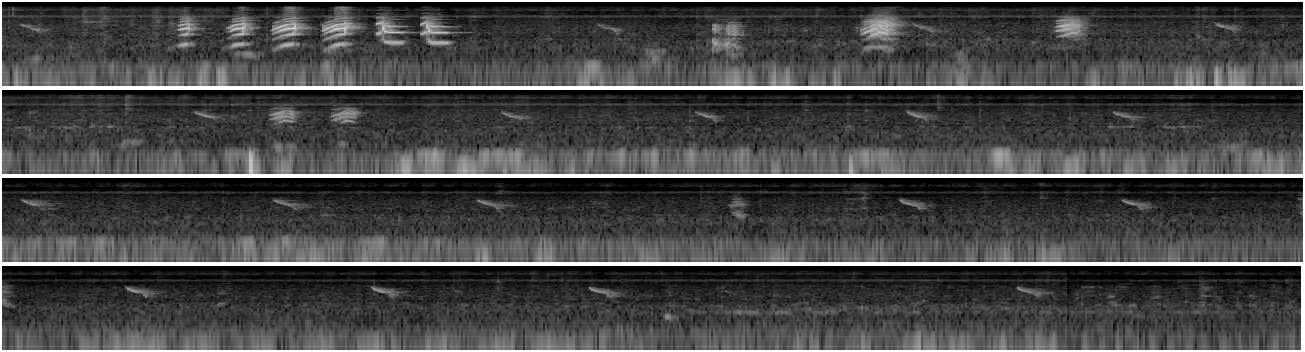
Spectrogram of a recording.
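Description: A bird chirping: a quick burst of about seven loud chirps near the start, a few single loud notes, then short falling chirps repeated about once a second.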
